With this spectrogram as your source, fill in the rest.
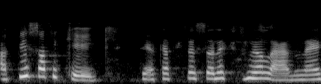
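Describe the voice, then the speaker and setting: In a dry, close recording with no echo, a woman speaks at a high pitch. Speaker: teacher trainer. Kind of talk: online training presentation. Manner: halting.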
